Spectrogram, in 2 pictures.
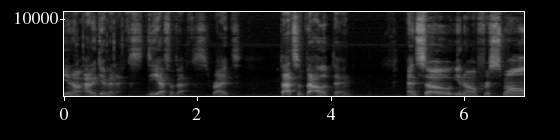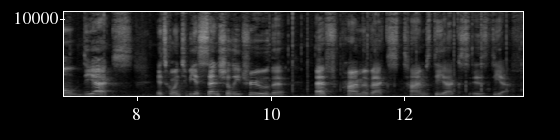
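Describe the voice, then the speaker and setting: Against audible room echo, a man talks at a fairly slow pace in a fairly high, bright, sharp voice with lively intonation. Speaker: physics teacher. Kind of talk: lecture.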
